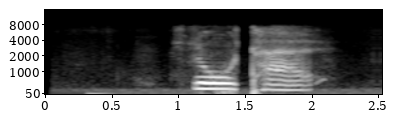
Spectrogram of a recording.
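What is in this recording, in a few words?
"shu1 cai4", Mandarin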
